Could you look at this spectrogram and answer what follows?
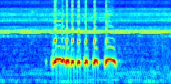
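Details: One short phrase from a male local zebra dove, meant to spur a non-singing bird: about six clipped, rolling coo notes in quick succession, ending on a slightly longer note, over a steady high hum.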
